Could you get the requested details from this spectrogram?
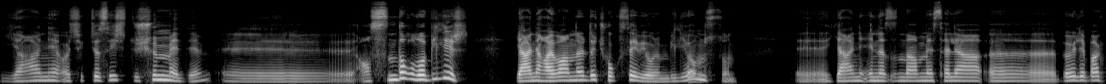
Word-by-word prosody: Yani 170 +6 -5
açıkçası 185 +4 -4
hiç 205 0 -4
düşünmedim. 175 -2 0
Eee, 135 -1 -10
aslında 215 - +3
olabilir. 245 +2 +4 0.5
Yani 165 +3 +6
hayvanları 185 +4 +4
da 215 - +4
çok 190 -3 -5
seviyorum, 145 -9 0
biliyor 165 +6 -3
musun? 75 - -5 0.6
Eee, 75 0 -9
yani, 165 +2 0
en 170 +1 -3
azından 170 0 -1
mesela, 170 -1 0
eee, 155 - -5
böyle, 185 +1 0
bak, 190 0 0
170 Hz, 120 wpm, -21 LUFS, 145-190 Hz, 0.6 s, Yani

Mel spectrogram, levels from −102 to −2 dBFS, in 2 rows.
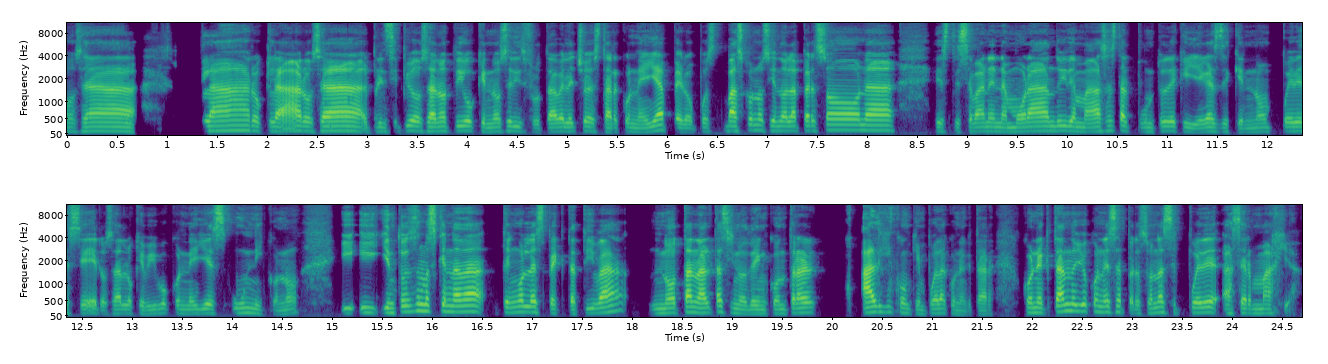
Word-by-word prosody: o 125 -1 -11
sea 130 0 +1 0.6
claro, 145 0 +1
claro. 135 +2 +3
O - - -6
sea, 135 +1 +6
al - - -4
principio, 125 +3 -2
o 130 - -5
sea, 125 0 +3
no 135 0 -1
te 140 - -8
digo 140 0 -1
que - - -3
no 120 +2 -6
se 135 - +1
disfrutaba 120 -1 -4
el 125 - -5
hecho 120 - -2
de - - -2
estar 115 0 -2
con 115 -2 -9
ella, 140 +9 +3
pero 110 -1 -4
pues 125 +1 -8
vas 140 -1 +5
conociendo 155 -3 -3
a - - -2
la 140 - +2
persona, 155 0 +2 0.4
este, - - -4
se - - +6
van 125 +1 -1
enamorando 130 +3 0
y 145 - -3
demás, 125 -1 -1
hasta 145 0 -1
el - - -11
punto 120 +2 -12
de 135 0 -2
que 120 - -7
llegas 115 +2 -2
de 115 - -3
que 110 - -8
"no 115 +2 -10
puede 130 0 -4
ser, 120 - 0
o - - -11
sea, 120 - -3
lo 120 0 -8
que 115 - -8
vivo 120 +4 -8
con 120 -1 -11
ella 120 +2 -4
es 120 -4 +5
único", 135 -4 -10
¿no? - - -9 0.4
Y 270 +1 -2
y 145 -2 -3
y - - +2
entonces 170 +7 -1
más 190 -2 +7
que - - 0
nada, 175 +1 +4
tengo 150 +2 -2
la 160 - +2
expectativa 145 - 0 0.2
no 130 +3 -2
tan 160 0 +4
alta, 140 +3 +3
sino 130 -7 0
de 120 +1 -2
encontrar 125 +5 -1 0.3
c - - -17
alguien 160 +2 +5
con 140 -2 -8
quien 115 -1 -12
pueda 130 +3 -4
conectar. 105 -3 -9 0.3
Conectando 170 +7 +2
yo 190 0 -3
con 170 -2 -5
esa 165 +1 +3
persona, 150 0 -3
se 130 -4 +5
puede 150 +5 0
hacer 130 - -1
magia. 130 - -6
135 Hz, 215 wpm, -25 LUFS, 120-150 Hz, 0.6 s, más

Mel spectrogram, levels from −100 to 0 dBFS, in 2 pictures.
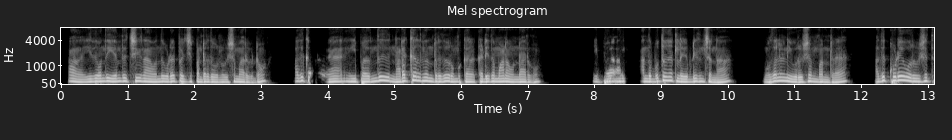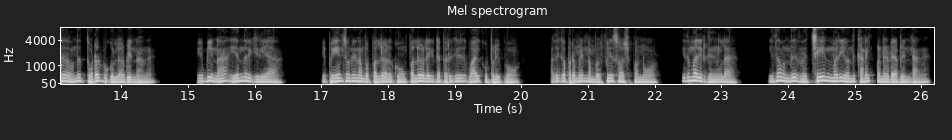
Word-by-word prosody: ஆ. - - -1 0.3
இது 140 +2 +1
வந்து 160 +2 +2
எந்திருச்சு, 160 +1 -1
நான் 145 -3 +2
வந்து 140 +2 +1
உடற்பயிற்சி 145 -2 -1
பண்றது 135 -1 +1
ஒண்ணு 125 0 -1
விஷயமா 130 +3 0
இருக்கட்டும். 120 - -3 0.5
அதுக்குப் 190 +3 -3 0.3
ஆ, - - +2 0.3
இப்ப 140 - -4
வந்து 165 +8 +1 0.2
நடக்கறதுன்றது 165 -1 +1
ரொம்ப 140 0 -1
க - - +3 0.2
கடினமான 145 +1 +2
ஒண்ணா 130 0 0
இருக்கும். 120 +2 -5 0.9
இப்ப, 125 -3 -2 0.6
அந்த 150 - +2
புத்தகத்துல 170 -2 +1
எப்படியிருந்துச்சுன்னா, 140 -4 0 0.7
"முதல்ல 170 +9 +2
நீ - - +4
ஒரு 120 - +2
விஷயம் 145 +2 0
பண்ற. 120 -3 -2 0.7
அதுக்கூட 195 +5 +1 0.2
ஒரு 160 - +2
விஷயத்த 165 +2 -2 0.2
வந்து 155 +4 +1
தொடர்பு 160 +3 +2
கொள்" 125 -2 +2
அப்படின்னாங்க. 120 -2 0 0.8
எப்படின்னா, 155 -2 +2 0.2
எந்திரிக்கிறியா, 135 -7 +1 0.8
இப்ப 145 - -2
ஏந்திரிச்சோன்னா 165 -4 +1
பல்லு 145 +1 +3
விளக்குவோம். 135 0 0
பல்லு 150 +2 +3
விளக்கிட்ட 145 -2 0
பிறகு 145 +2 +1 0.2
வாய் 145 0 +1
கொப்பளிப்போம். 130 -2 -1 0.5
அதுக்கப்புறமே 155 0 +1
நம்ம 135 -3 +1
ஃபேஸ் 160 -2 +1
வாஷ் 135 -4 -3
பண்ணுவோம். 120 -2 0 0.4
இது 180 - -1
மாதிரி 190 -3 +4
இருக்குங்கள்ல? 130 0 0 0.7
இதை 175 - 0
வந்து 165 +2 +2
அந்த 140 -1 +2
செயின் 190 0 +3
மாதிரி 170 +1 +3
வந்து 145 +1 -1
கனெக்ட் 160 +3 0
பண்ணிடு 135 -2 +2
அப்படின்னாங்க. 125 -2 -1
145 Hz, 150 wpm, -23 LUFS, 130-160 Hz, 0.9 s, நீ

